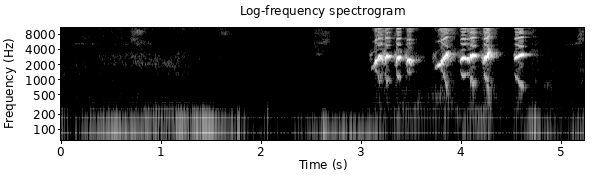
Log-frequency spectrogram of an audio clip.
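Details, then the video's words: Greater green leafbird from Banyuwangi: after a soft low rumble, two short clusters of sharp, bright whistled notes with quick downward sweeps. "Suara kicauan burung cucak ijo KTP Banyuwangi gacor"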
